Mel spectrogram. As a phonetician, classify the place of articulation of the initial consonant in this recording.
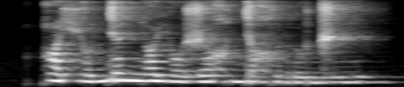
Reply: uvular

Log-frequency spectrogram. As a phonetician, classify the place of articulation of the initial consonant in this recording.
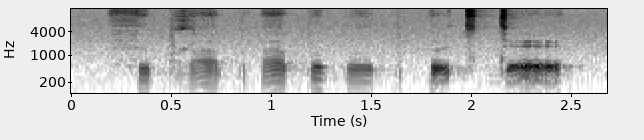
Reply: glottal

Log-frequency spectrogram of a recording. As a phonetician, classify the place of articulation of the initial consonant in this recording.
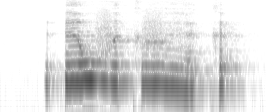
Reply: glottal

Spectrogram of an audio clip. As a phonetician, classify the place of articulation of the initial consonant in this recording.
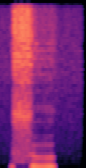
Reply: alveolar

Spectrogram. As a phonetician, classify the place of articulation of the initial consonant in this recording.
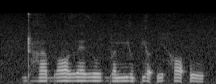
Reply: retroflex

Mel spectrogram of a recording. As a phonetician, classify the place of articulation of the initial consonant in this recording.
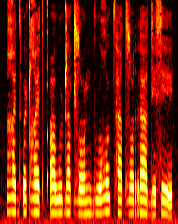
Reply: uvular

